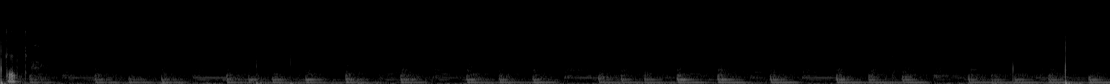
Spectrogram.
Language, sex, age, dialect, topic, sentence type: Marathi, female, 18-24, Southern Konkan, banking, question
